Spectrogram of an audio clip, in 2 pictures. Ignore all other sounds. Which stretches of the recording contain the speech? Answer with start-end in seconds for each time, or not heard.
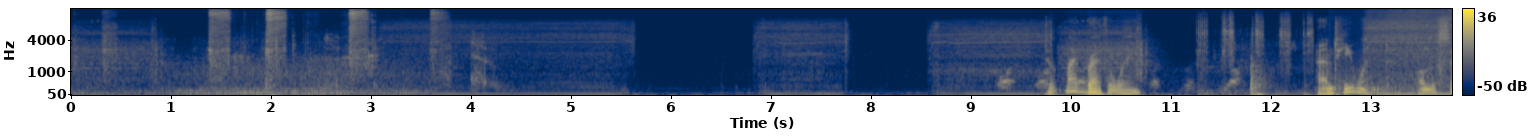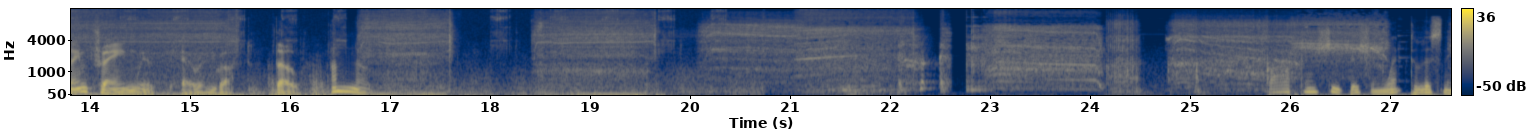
9.7-10.7, 12.4-16.9, 25.8-27.5.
